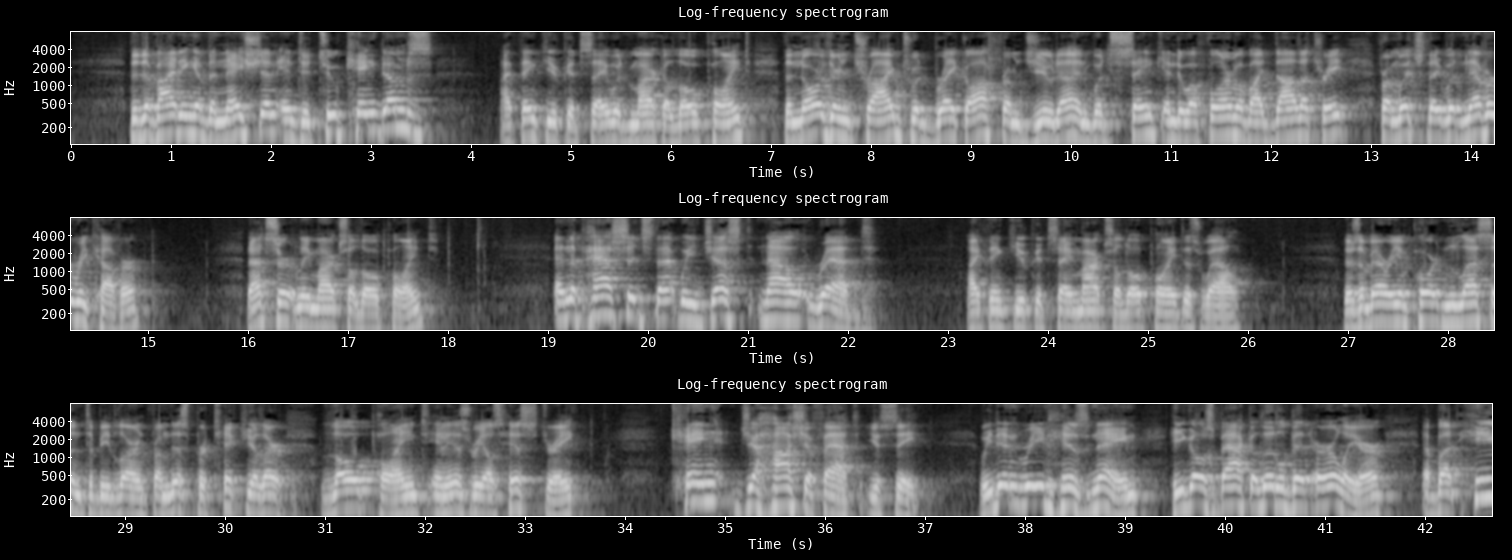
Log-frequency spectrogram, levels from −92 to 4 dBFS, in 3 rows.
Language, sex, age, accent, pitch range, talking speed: English, male, 60-79, American, 120-160 Hz, 140 wpm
